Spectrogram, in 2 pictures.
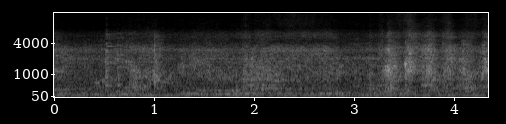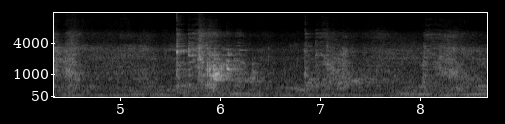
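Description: Onions, masala and tomato are sautéed in a pan over a high flame. A spoon scrapes and clinks against the metal close by in uneven bursts over a soft background hiss, with no voices.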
